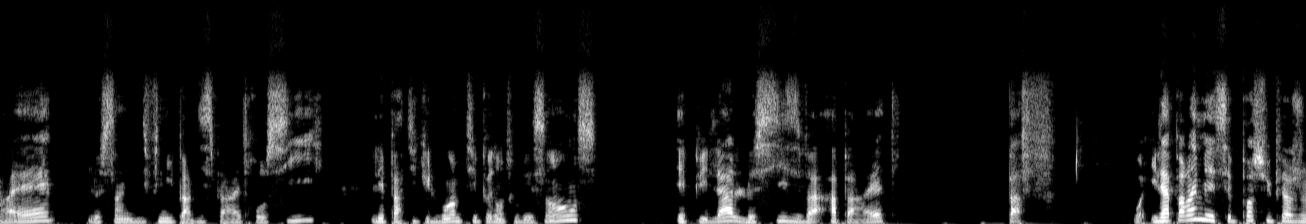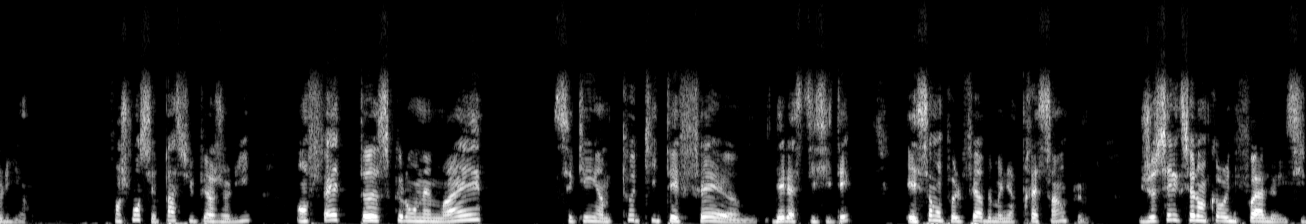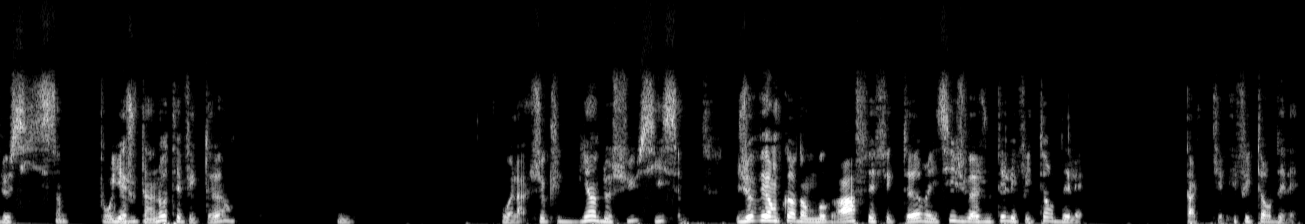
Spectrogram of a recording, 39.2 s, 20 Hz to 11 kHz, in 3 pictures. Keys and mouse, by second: 11.5 click, 22.9 click, 24.9 click, 30.8 click, 31.9 click, 34.0 click, 37.3 click.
